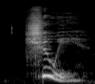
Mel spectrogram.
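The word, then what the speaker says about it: chui: And a leopard is pronounced Chewy.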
